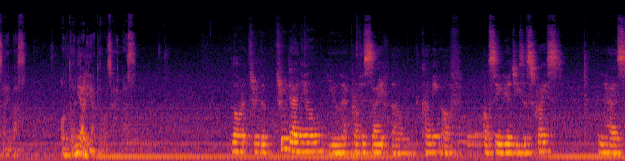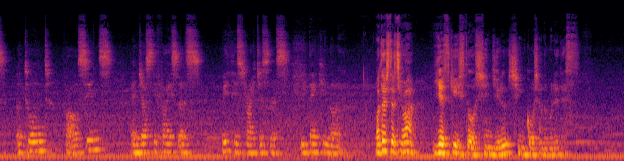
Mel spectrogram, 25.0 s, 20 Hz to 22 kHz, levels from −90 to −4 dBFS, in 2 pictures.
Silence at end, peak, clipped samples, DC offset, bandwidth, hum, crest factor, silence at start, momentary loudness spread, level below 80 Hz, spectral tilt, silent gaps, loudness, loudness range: 0 s; -4 dBFS; under 0.1%; under 0.1%; 16 kHz; none; 22 dB; 0 s; 17 LU; -50 dBFS; -5.5 dB/octave; none; -27 LUFS; 11 LU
